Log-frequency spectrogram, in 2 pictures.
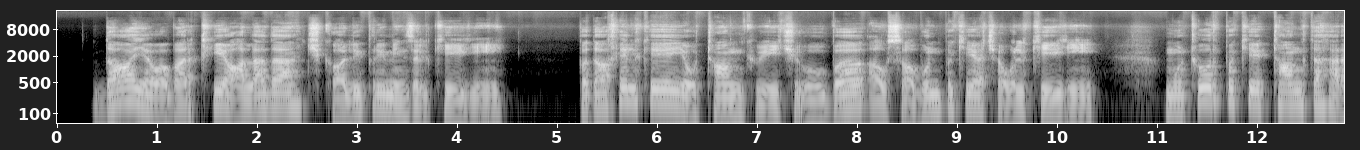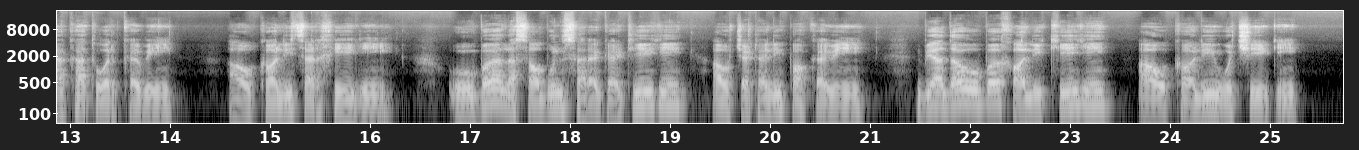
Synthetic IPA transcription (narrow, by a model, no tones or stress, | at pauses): d̪ɑjawabaɾqʰiɑlad̪at͡ʃe̥kʰɑlipɾeminzəlkʰeɡi | pəd̪ɑxɪlkejawʈʰɑŋkwit͡ʃḛobəawsɑbunpəkʰeat͡ʃawəlkʰeɡi | moʈʰoɾpəkʰeʈʰɑŋɡt̪aɦaɾakat̪wəɾkʰawi | awkʰɑlit͡saɾxeɡi | obəlasɑbunsaɾaɡaʈeɡi | awt͡ʃaʈalipɑkʰa̰wi | bjɑd̪aobəxɑlikʰeɡi | awkʰɑliwət͡ʃeɡḭ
